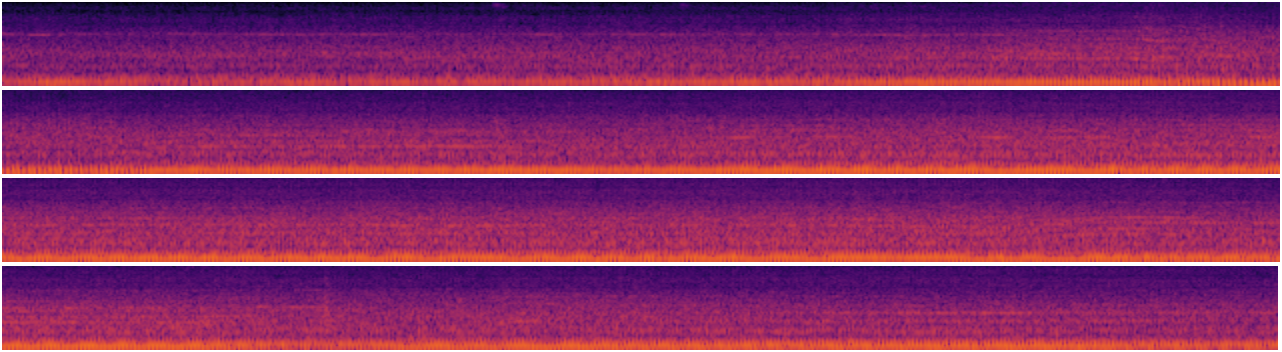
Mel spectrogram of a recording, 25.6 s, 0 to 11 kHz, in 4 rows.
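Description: A New Holland TR6120 tractor engine drones loudly and steadily while digging, its pitch sagging briefly a few times as it strains under heavy load.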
